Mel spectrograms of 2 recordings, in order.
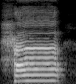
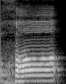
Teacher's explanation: یہ ہا حروف حلقی ہے، اور خا حروف مستعلیہ بھی کہتے ہیں، موٹے حروف بھی کہتے ہیں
